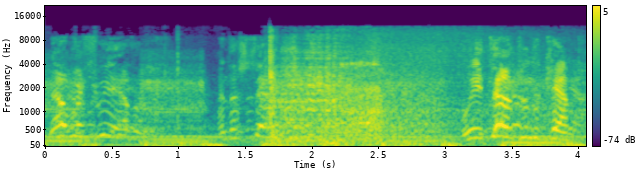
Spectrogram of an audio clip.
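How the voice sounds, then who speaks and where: An actor playing a bossy, urgent escape leader in a video game, giving orders. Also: male voice, extremely high pitch, moderate pace. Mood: urgent, commanding. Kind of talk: dramatic video game acting. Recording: distant voice under loud music.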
